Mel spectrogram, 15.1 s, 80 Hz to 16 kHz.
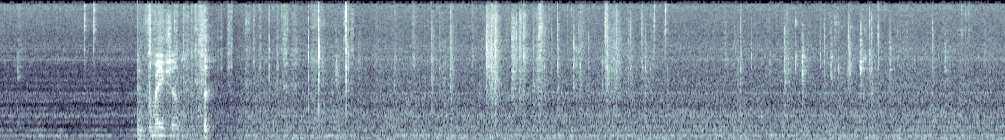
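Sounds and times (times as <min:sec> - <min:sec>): steady low hum: 0:00.0 - 0:15.0
laptop keys and touchpad clicking: 0:10.9 - 0:14.3.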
